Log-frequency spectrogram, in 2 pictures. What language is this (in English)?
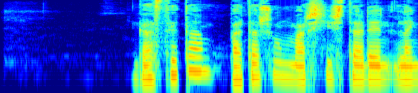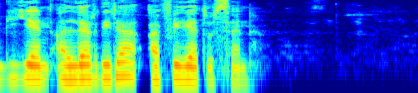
Basque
